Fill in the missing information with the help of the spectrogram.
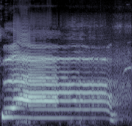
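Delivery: loud cry of pain; sudden cry of shock; pained shout. Real, not acted. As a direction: shout out as you get hit. Hit in game.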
